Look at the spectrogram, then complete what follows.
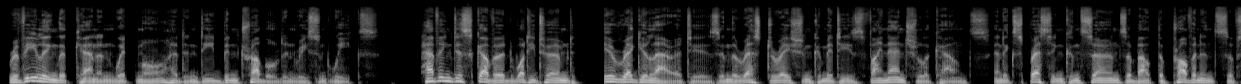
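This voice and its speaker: A man reading a scripted mystery story as narrator, in a formal, measured literary manner. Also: extremely low pitch, no echo, studio quality. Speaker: audiobook narrator.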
